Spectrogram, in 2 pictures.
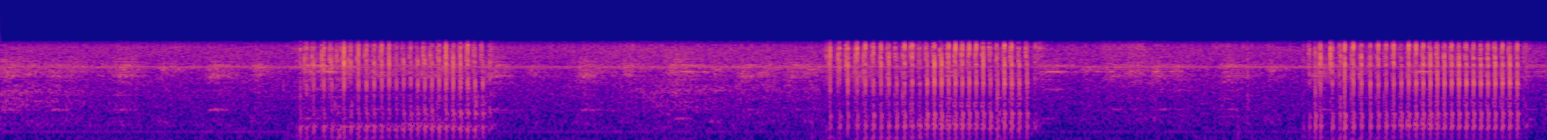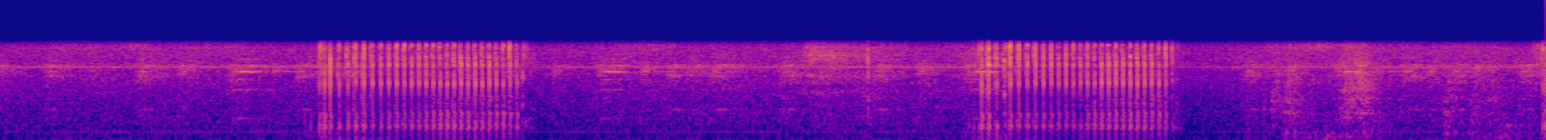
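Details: Sleeping Shar Pei pet called Caco snoring steadily: six loud, raspy rattling snores, each about a second long, repeating every two to three seconds, with softer breathing between them.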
